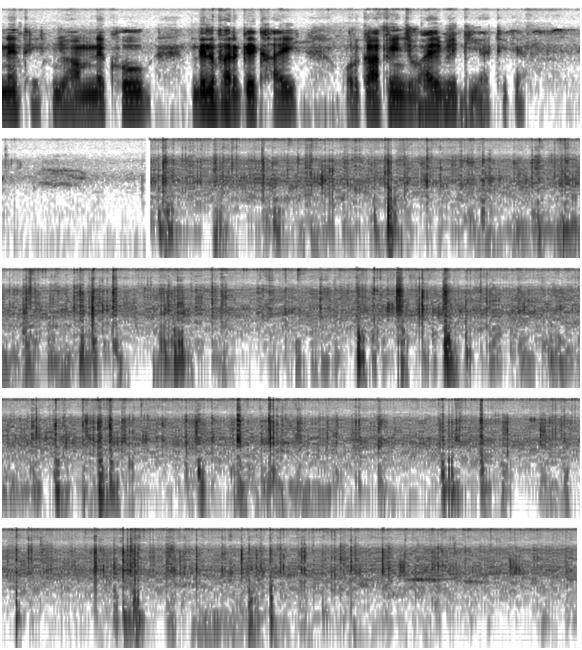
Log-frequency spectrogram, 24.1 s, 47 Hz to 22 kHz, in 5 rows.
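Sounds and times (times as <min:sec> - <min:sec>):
rain hissing: 0:06.0 - 0:24.0
raindrops ticking: 0:06.0 - 0:24.0.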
